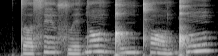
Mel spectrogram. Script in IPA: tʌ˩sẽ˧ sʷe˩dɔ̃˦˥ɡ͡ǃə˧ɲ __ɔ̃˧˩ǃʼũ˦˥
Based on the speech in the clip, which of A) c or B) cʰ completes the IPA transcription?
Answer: B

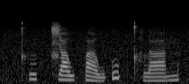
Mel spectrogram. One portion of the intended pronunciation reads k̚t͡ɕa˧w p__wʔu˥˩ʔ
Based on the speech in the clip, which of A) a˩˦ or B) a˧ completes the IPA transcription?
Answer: A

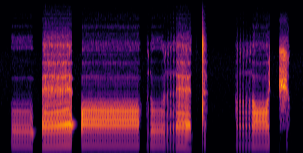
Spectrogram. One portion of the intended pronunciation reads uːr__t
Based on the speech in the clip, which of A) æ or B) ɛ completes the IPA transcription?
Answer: B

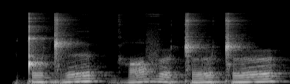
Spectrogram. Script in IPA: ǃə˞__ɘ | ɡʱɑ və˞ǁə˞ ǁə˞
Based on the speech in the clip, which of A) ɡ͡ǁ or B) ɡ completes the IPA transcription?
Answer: A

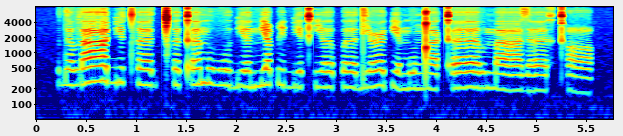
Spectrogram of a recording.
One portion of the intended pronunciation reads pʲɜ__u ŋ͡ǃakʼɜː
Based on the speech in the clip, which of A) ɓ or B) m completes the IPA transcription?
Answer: B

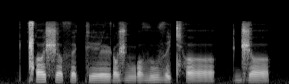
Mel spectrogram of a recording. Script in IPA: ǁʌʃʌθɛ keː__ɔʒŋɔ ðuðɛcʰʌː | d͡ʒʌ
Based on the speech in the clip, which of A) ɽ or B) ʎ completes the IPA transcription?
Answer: A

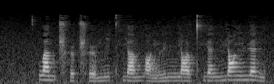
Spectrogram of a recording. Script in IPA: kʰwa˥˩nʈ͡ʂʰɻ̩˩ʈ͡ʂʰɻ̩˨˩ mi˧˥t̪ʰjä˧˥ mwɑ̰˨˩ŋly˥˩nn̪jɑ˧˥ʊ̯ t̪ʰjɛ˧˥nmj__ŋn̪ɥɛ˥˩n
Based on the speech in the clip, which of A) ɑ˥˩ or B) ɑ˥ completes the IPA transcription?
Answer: B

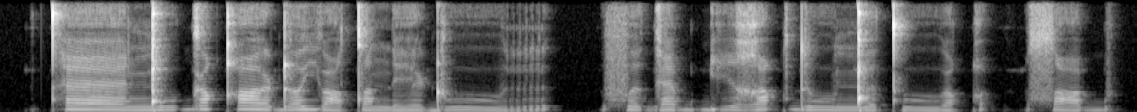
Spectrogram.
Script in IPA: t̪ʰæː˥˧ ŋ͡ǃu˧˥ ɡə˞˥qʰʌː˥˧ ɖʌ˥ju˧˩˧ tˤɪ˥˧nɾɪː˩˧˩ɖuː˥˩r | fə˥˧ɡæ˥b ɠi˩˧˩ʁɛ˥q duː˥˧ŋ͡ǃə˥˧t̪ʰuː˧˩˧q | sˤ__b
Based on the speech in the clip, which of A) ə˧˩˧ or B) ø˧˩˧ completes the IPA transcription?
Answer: A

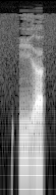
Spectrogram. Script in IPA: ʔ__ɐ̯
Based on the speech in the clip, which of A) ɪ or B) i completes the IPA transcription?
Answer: B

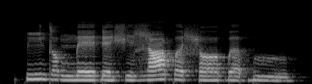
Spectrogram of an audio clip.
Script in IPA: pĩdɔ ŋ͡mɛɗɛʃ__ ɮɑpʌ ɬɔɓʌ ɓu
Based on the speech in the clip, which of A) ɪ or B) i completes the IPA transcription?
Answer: A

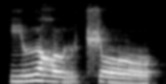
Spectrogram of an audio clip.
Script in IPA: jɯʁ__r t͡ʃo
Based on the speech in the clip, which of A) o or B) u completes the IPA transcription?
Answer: B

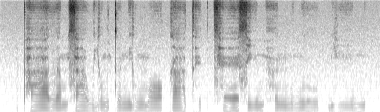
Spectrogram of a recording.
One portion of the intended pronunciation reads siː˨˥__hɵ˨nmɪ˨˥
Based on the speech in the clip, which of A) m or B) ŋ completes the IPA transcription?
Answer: A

